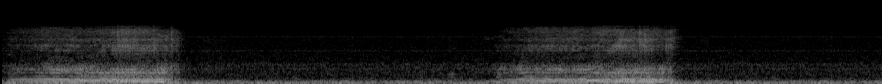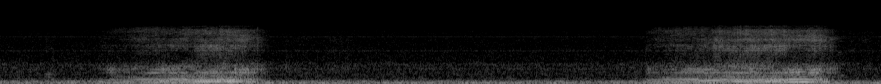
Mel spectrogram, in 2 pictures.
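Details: Girl snoring at night, recorded by her roommate: regular rattling snores, about twelve a minute, each around two seconds long, over a steady hum of room noise.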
